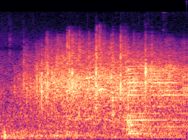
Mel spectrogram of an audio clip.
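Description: A rushing, crackling noise, then guitar music comes in about one and a half seconds in, with notes held steady.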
